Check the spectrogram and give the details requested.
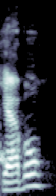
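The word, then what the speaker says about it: Cavill: away let's see are you talking about Henry caval I got Google and fingers Henry the caval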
